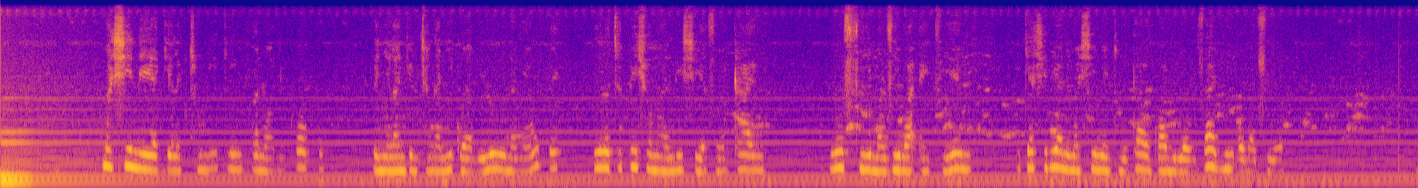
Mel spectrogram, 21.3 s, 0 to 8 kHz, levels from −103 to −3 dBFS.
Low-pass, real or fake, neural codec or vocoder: 7.2 kHz; real; none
